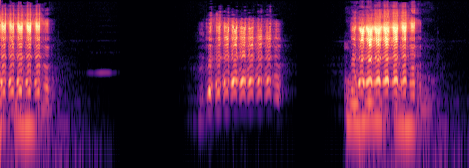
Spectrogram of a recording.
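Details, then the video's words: Goat bleating three times, each a quavering, nasal, harmonic-rich bleat about half a second to a second long, separated by clear silences. "Goat Voices"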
